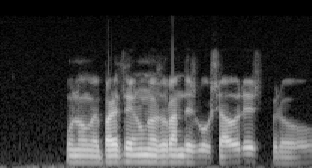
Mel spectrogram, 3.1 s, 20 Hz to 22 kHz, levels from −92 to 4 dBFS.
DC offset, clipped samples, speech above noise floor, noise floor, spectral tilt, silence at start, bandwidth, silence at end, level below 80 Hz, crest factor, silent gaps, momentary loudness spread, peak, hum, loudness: under 0.1%; under 0.1%; 35 dB; -51 dBFS; -6.5 dB/octave; 0.65 s; 7.6 kHz; 0 s; -62 dBFS; 18 dB; none; 12 LU; 0 dBFS; none; -17 LUFS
